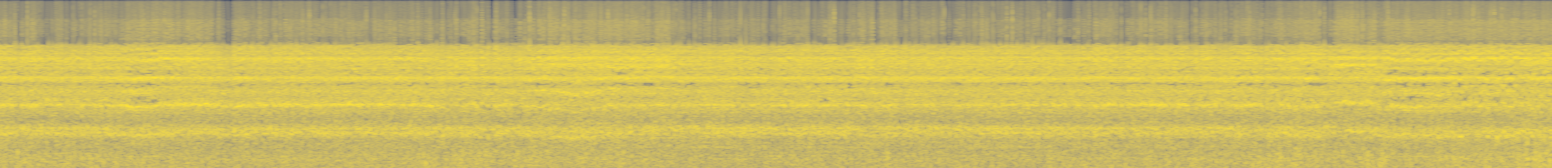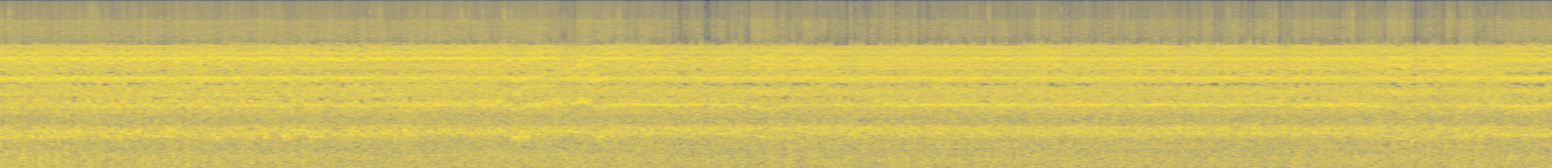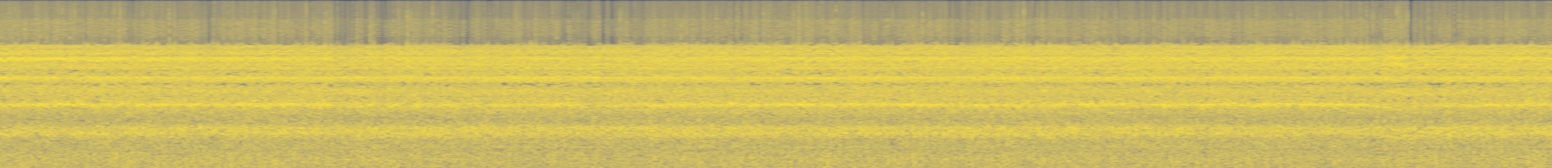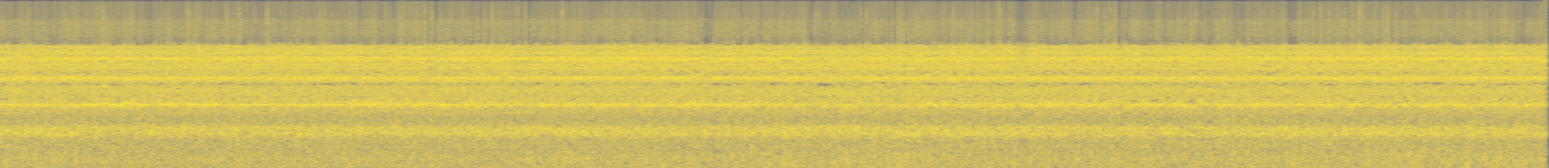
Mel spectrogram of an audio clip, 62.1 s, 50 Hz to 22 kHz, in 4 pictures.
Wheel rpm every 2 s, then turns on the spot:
230, 230, 230, 230, 230, 230, 230, 210, 210, 210, 230, 230, 230, 230, 230, 230, 230, 230, 230, 240, 230, 230, 230, 230, 230, 230, 230, 230, 230, 230, 230.
none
